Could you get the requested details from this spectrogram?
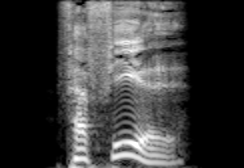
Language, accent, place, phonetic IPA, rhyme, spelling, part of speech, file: German, Germany, Berlin, [fɛɐ̯ˈfeːl], -eːl, verfehl, verb, De-verfehl.ogg
- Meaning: 1. singular imperative of verfehlen 2. first-person singular present of verfehlen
